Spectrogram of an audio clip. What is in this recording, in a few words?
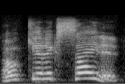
Excited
